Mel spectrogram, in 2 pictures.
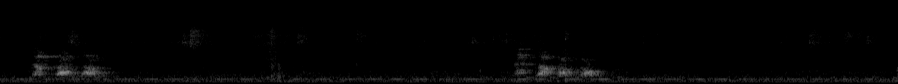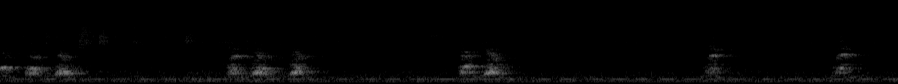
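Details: Persistent barking from a neighbor's dog, heard inside through shut windows; dull, muffled pairs and triplets of barks recur every couple of seconds above a steady background hum.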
